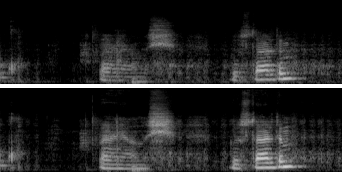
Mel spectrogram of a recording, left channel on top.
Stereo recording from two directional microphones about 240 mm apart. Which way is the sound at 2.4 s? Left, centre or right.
Right.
